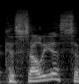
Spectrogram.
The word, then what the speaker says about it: Caselius: Dr. Brenda Caselius. Am I pronouncing that correctly? – That's right.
